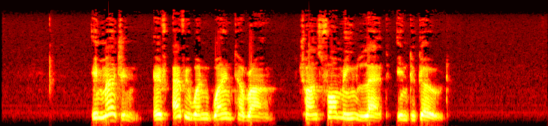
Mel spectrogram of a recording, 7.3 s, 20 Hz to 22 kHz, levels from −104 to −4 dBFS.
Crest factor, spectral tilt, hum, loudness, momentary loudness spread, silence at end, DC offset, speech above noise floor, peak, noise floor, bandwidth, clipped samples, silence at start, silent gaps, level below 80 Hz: 16 dB; -3.5 dB/octave; none; -15 LUFS; 8 LU; 1.4 s; under 0.1%; 51 dB; 0 dBFS; -65 dBFS; 13.5 kHz; under 0.1%; 1.2 s; none; -66 dBFS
